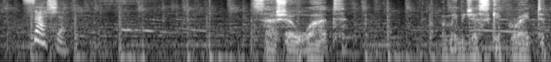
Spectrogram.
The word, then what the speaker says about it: Sasha: It's pronounced Sasha. That's Sasha.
